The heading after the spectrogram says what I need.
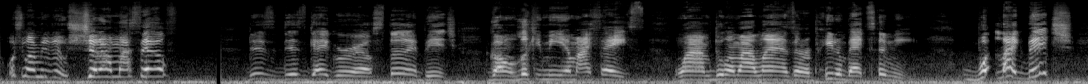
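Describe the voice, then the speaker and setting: A woman's voice: mid-range voice, expressive, normal speed, bright, forceful tone, slight background noise, rough recording. A woman delivering an angry, profane comedic rant in an exasperated tone.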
